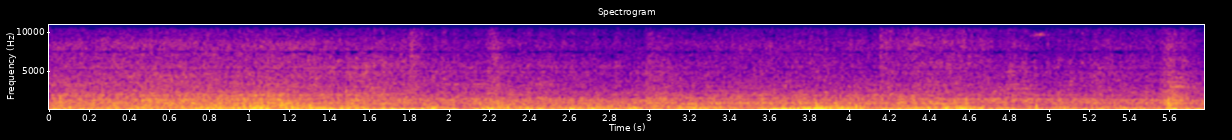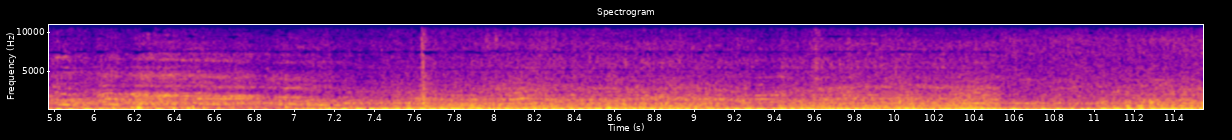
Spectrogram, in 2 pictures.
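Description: A motorised rickshaw engine rumbles steadily as it drives along.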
